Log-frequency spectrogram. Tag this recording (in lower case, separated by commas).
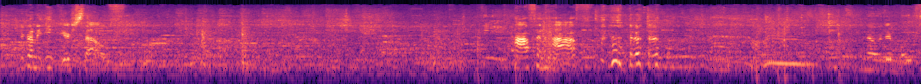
music, speech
